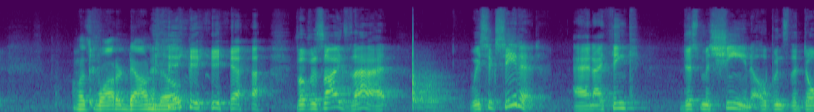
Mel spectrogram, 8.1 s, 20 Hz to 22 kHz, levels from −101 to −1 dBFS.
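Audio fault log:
No faults heard anywhere in this audio.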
